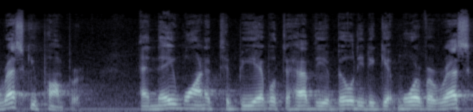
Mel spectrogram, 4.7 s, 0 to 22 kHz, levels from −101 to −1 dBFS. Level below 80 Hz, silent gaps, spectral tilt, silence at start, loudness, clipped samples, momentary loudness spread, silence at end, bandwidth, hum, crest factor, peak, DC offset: -64 dBFS; none; -5.5 dB/octave; 0 s; -34 LUFS; under 0.1%; 9 LU; 0 s; 14.5 kHz; none; 18 dB; -16 dBFS; under 0.1%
